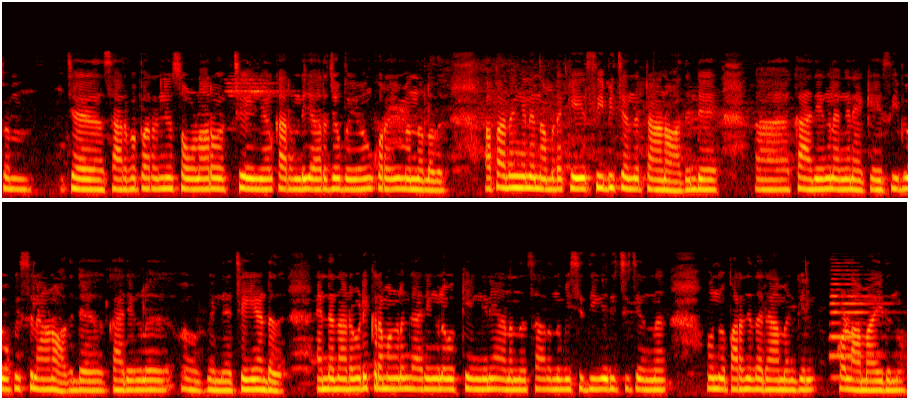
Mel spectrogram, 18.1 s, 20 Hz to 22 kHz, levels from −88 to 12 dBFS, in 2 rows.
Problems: background sounds at intervals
